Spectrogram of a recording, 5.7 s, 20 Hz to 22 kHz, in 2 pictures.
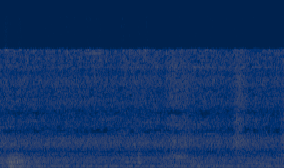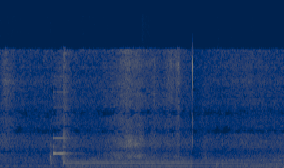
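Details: Philco microwave, model PME31, was noisy and not heating; magnetron connector faulty; after repair a steady, even hum with a short tone partway, no rattle or buzz; normal operation.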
